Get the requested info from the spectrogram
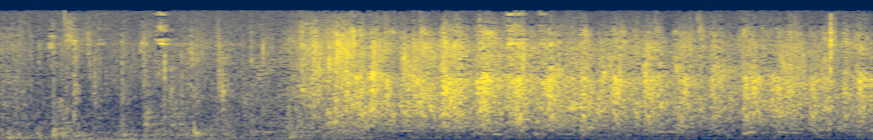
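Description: Audience applause: a few scattered claps at first, then full applause about two seconds in.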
